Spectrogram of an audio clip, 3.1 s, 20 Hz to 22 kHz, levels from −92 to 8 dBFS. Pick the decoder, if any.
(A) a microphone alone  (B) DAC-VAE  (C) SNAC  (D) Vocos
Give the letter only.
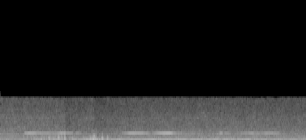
A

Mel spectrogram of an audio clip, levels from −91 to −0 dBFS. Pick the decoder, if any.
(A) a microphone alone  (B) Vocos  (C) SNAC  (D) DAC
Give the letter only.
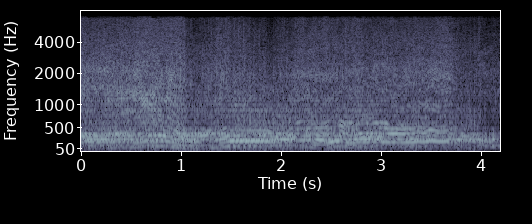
A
